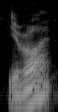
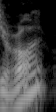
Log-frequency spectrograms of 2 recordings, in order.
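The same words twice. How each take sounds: First: A curt, suspicious challenge. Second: Sharper challenge, higher and louder; curt, pushier. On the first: Flatmate confronting him at the door, curt. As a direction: cut him off short and cold. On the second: Flatmate repeating his challenge, curt and louder. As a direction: push it at him, more aggressive. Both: Retold or imitated. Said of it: "he was really curt".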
